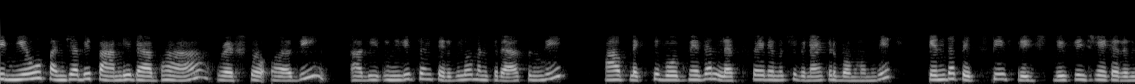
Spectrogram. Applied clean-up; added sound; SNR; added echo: neural mask model DeepFilterNet 3.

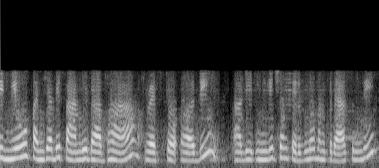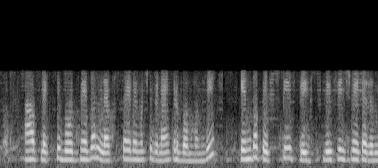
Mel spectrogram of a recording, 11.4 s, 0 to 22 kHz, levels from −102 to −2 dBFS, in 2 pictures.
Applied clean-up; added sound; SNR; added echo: neural separator model SepFormer DNS4.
